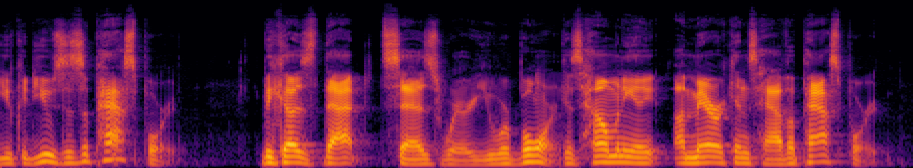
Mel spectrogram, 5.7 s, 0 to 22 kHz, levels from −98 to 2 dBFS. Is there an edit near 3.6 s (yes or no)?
yes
